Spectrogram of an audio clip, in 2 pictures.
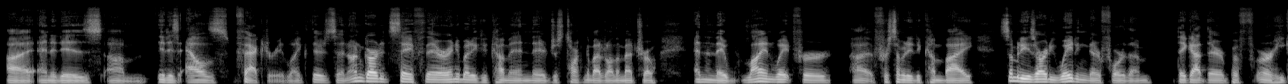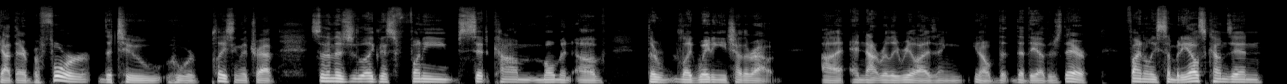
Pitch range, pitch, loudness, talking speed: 90-115 Hz, 100 Hz, -20 LUFS, 220 wpm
